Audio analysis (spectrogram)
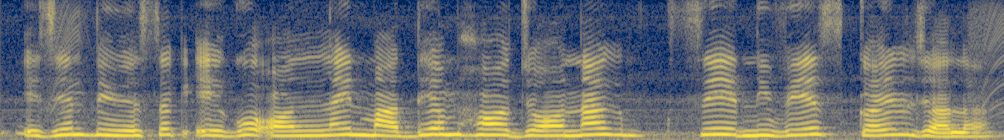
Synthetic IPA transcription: ed͡ʒenʈniʋesəkeɡoʔɔnlaɪnmad̪ʱjəmɦɔ̃d͡ʒɔna | seniʋeskəɪld͡ʒala

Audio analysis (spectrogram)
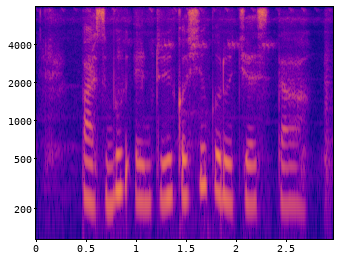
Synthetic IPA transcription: pasbukɛndɾikɔsjukəɾud͡ʒast̪a

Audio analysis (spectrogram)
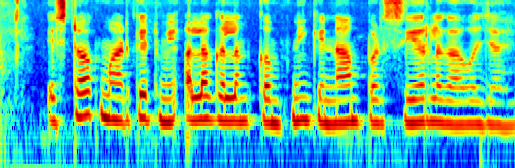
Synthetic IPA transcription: ɪsʈɔːkmaːɾkeːʈmẽʔɐləɡɐləɡkɐ̃mpnikenaːmpəɾsejəɾlɐɡaːʋəld͡ʒaːe

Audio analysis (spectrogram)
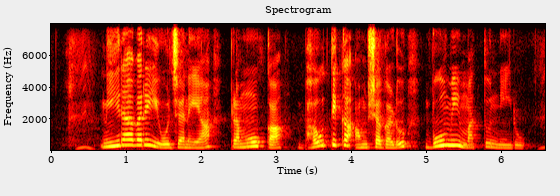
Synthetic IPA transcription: niːɾaːʋɐɾejɔːd͡ʒɐnɛjɐpɾɐmuːkʰɐ | bʱɐwt̪ikɐʔɐmʃɐɡɐɭubʱuːmimɐt̪ːuniːɾu

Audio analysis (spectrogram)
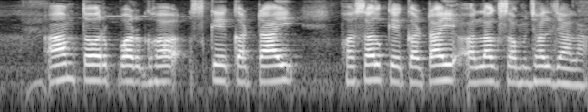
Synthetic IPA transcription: aːmt̪ɔɾpəɾɡʱəskekəʈai | pʰəsəlkekəʈaiʔələɡsəmd͡ʒʱəld͡ʒalã

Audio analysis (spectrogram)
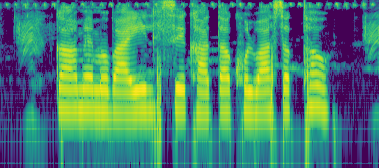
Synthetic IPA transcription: kaːmɛ̃ːmoːbaːɪlsekʰaːt̪akʰolwaːsɐk̚t̪ao

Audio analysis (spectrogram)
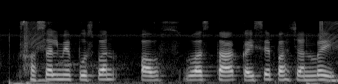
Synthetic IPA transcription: pʰəsəlmẽpʊspən | ə | ʋəst̪ʰakəɪsepəɦt͡ʃənbəi

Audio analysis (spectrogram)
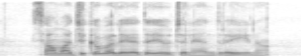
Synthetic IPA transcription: saːmaːd͡ʒɪkːɐʋɐlɐjaːðɐjoːd͡ʒɐnɛɐnd̪ɪɾɐjenaː

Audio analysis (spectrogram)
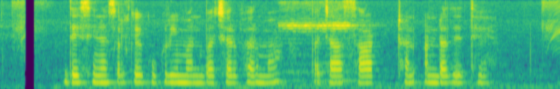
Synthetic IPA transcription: d̪eːsinəsəlkekʊkɾimənbət͡ʃʰəɾbʱəɾmãpət͡ʃaːsːaːʈ̚ʈʰːənə̃ɳɖəd̪eːt̪ʰeː

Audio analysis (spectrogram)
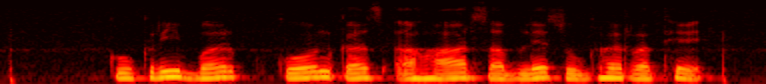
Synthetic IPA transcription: kʊkɾibəɾ | koːnkəsəɦaːɾsəblesʊɡʱəɾːət̪ʰeː

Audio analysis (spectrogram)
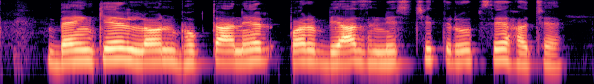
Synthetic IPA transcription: bɛ̃ːŋkeɾloːnbʱʊkt̪aːneɾpəɾbjaːd͡ʒnɪʃt͡ʃɪt̪ɾuːpseɦət͡ʃʰɛ

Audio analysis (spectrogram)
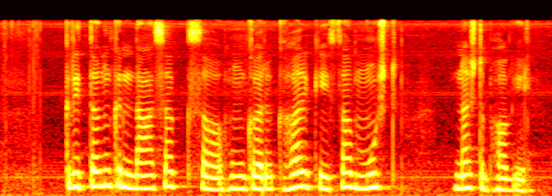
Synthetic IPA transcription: kɾit̪əŋknãsəksə̃ɦũŋkəɾɡʱəɾkesəbʱmusʈ | nəsʈbʱɔɡeːl

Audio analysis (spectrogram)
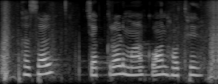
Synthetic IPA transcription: pʰəsəl | t͡ʃəkɾəɽmãkɔnɦot̪ɦe

